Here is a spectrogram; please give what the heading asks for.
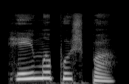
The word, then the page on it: ಹೇಮಪುಷ್ಪ: hēma puṣpa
